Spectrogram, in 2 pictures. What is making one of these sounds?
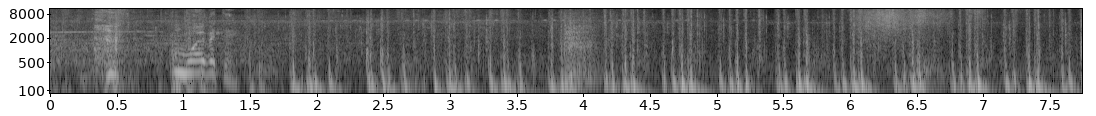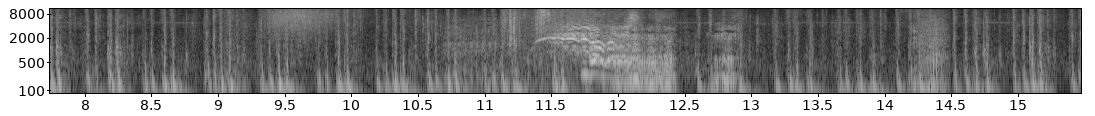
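Horse hooves thud steadily on rough ground.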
